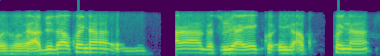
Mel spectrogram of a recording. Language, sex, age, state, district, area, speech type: Manipuri, male, 45-60, Manipur, Kangpokpi, urban, conversation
